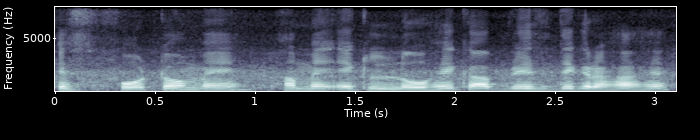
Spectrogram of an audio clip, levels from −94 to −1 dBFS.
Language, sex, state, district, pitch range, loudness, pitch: Hindi, male, Arunachal Pradesh, Lower Dibang Valley, 150-170 Hz, -16 LUFS, 160 Hz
